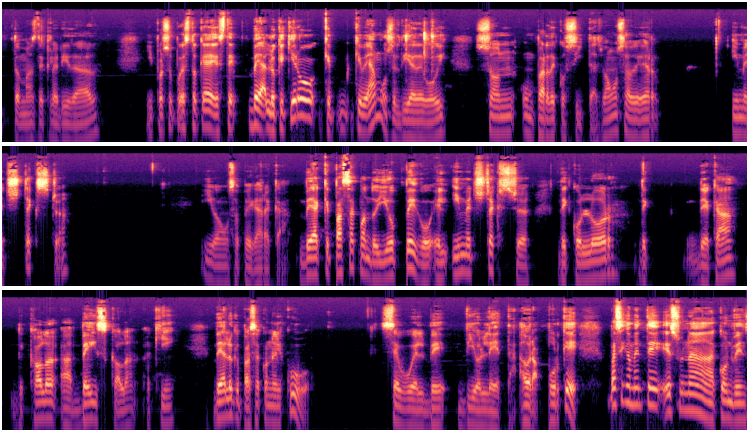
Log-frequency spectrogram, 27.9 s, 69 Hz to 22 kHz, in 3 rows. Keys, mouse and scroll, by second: 1.0 click, 3.7-4.6 middle drag, 6.3 shift+a, 10.1 click, 11.5 click, 12.7-15.5 drag, 17.2-23.9 drag.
